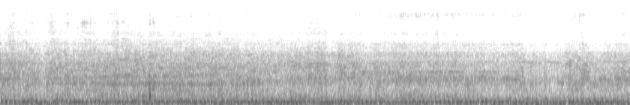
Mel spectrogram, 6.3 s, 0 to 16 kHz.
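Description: Royal Enfield Meteor 350's 349 cc single-cylinder engine running at a steady cruise while the motorcycle is ridden, a steady low rumble.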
